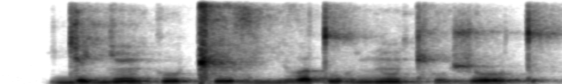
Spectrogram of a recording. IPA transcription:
ɟɛɟẽ kuǁɯzi̤ ðɔtwɔ̤ɲũ cʰo̤ʒot

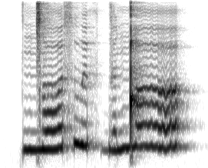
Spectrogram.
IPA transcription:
ŋ͡ǀʌːsβɪθ də ŋ͡ǃʌː

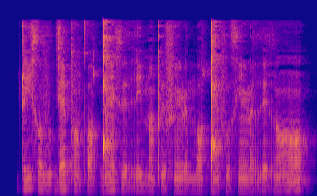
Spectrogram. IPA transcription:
ʈixovu ɡɛpʼɔ̃pʼɔ ŋ͡ǃɛ̃xɨ rimãpʼɨ fẽɭɘ mɔŋ͡ǃɛ̃fu xẽɭɐrɨ rɔ̃

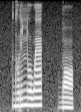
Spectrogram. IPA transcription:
du˨ɾi˧ɲoː˧wɛ̃˦ | ɡ͡bɔ̃˨

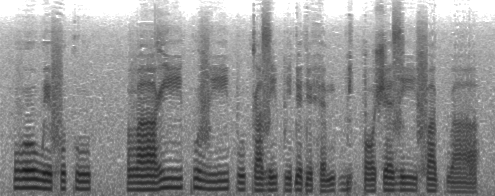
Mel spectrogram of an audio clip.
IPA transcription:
βoː˦wɪ˦˨fʊ˦ku˦ | βaː˨ ɣiː˦ kʷɪ˦viː˨˦ pu˨˦ka˨zi˨˦ pi˨ ɗɪ˦ɗɪ˨hɛ˨mɪ˦ ɡ͡bi˦ k͡pɔ˨ʃɛ˦ziː˦˨fa˦ kʷaː˨

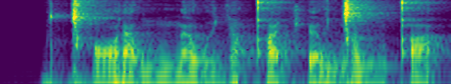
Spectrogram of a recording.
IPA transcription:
ǀʰɔ ɾawnːaw ɯʎɪ qʼɛ t͡ʃʼɛwŋ͡ǀawŋɪqʼa

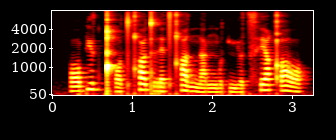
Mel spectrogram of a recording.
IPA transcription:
ɔ˨pʲɯ˦d ǃʰɔ˨t qʰu˦trɛ˨tqʰa˦˨d na˨ŋ͡mo˨tmʲɤ˨ t͡sʰe˦qʼɔ˦˨

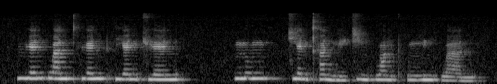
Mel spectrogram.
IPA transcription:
n̪ɥɛ˦npwa˦nt̪ʰɥɛ˦n pʰjɛ˦nt͡ɕɥɛ˦n | n̪ʊ˦ŋ | t͡ɕjɛ˥˨nkʰa˥˨nn̪i˨˦t͡ɕi˥˨ŋ pwɑ˥˨ŋpʰʊ˦ŋn̪i˥˨ŋ pwa˨˩n

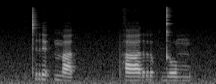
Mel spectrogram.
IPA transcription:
tre˥˩ʔ ma˨˩t̚ | pʰaː˦˥ro˦˥k̚ do˧m

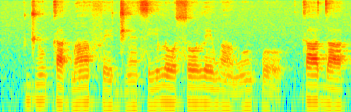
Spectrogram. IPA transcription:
d͡ʒũ˧ka˨ ɡ͡bã˧ fe˨ d͡ʒɛ̃˨si˨˦lo˧ so˦le˧wã˨ wũ˧k͡po˨ | ka˦da˧

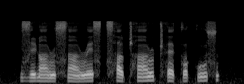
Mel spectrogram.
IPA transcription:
ziɽãɹ sãɹ est͡sʰaʈʰãɹ ʈʰɛkʌkus

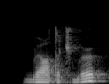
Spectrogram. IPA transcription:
bœdˤət͡ʃbə˞

